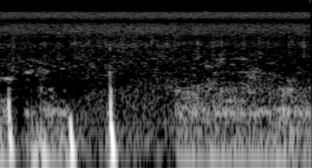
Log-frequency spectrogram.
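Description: Three soft low thumps in the first second, then a faint low hum.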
